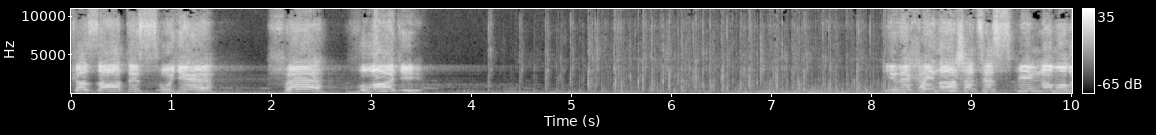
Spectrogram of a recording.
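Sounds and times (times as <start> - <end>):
crowd applauding: 4.2 - 8.2.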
